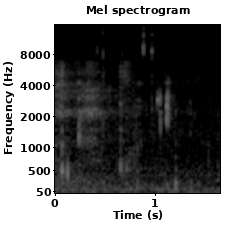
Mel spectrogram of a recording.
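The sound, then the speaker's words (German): Someone chews an old waffle that was left lying around, with soft, crunchy bites and wet mouth noises. The sound is faint and quick, with no talking. “Ja, ich habe so eine olle Waffel, die noch hier rumlag, die muss weg.”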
